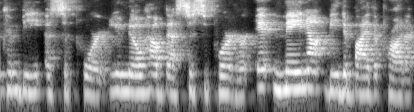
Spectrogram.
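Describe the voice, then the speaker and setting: A woman at a moderate pace. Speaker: sales coach and mentor. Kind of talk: live-streamed sales launch party. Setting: live video stream. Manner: animated.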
